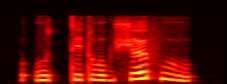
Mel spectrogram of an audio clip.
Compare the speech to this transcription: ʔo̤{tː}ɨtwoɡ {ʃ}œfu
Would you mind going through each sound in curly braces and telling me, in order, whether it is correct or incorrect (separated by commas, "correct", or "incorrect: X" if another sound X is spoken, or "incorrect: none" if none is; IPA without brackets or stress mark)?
correct, correct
